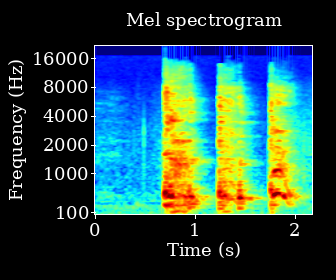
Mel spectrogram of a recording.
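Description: A man coughing three times in quick succession, about half a second apart, starting just under a second in; the coughs are loud.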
